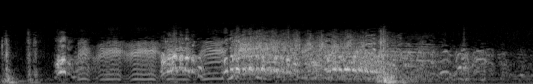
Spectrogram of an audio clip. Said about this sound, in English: and the ducks uh, and, and duck still fighting in the pantry?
